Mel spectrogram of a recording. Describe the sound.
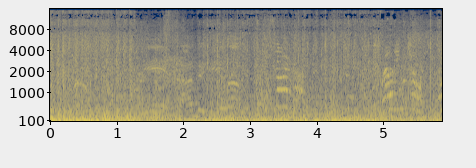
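Rapid video game gunfire in dense, continuous bursts that barely let up for the whole stretch, loud and busy, with voices mixed in underneath.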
